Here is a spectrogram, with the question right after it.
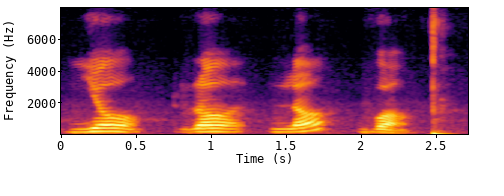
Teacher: ठीक, सघोष वर्ण कौन कौन से, य, र, ल, व, ये हमारे क्या है, सघोष। इनको जब हम बोलते हैं तो हमारी जो स्वर तंत्रियों में कंपन होता है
